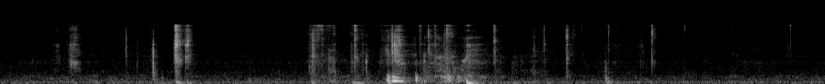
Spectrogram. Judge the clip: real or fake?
fake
